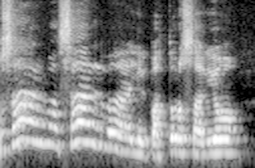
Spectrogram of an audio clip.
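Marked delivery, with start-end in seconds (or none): 0.0-1.3 high-pitched call across the church; high, urgent call of a name. Retold or imitated. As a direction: call his name out from a distance. Calling out to the pastor.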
